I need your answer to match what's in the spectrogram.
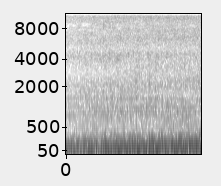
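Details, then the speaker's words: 1998 Dodge Ram after curing a high-pitched whine, with the power steering pump (used) and the alternator replaced: a deep, steady rumble with no whine. The exhaust is loud and open because most of it is missing. "Oh yeah, sounds a lot better."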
